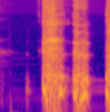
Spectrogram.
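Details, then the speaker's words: Two loud, harsh cough bursts in quick succession from an adult during a livestream, with the start of a third cut off; a plain cough. "Oh, excuse me. Sorry about that. I tried to catch it, tried to mute. Sorry about coughing."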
